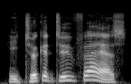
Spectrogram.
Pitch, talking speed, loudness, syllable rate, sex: 155 Hz, 230 wpm, -16 LUFS, 4.2 syllables/s, male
